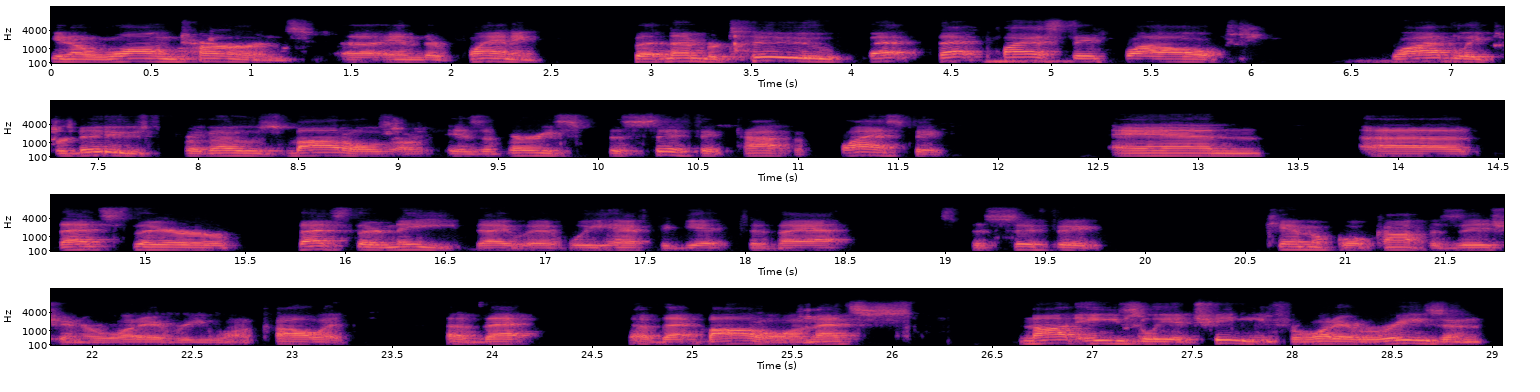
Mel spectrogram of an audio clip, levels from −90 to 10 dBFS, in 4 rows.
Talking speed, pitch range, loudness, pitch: 135 wpm, 125-155 Hz, -23 LUFS, 135 Hz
